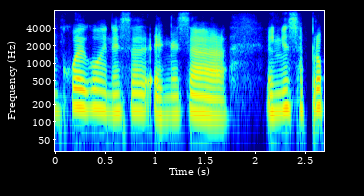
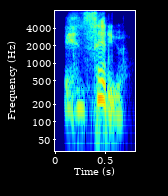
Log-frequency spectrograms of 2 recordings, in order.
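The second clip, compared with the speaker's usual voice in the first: higher, amazed "¿En serio?"; exclamative question; 4 semitones higher than usual. Shown as a demonstration. Teacher demonstrates the exclamative question with higher, amazed surprise. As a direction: let "¿En serio?" jump up in astonishment. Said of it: "una pregunta exclamativa".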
